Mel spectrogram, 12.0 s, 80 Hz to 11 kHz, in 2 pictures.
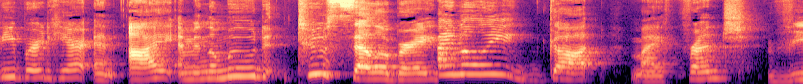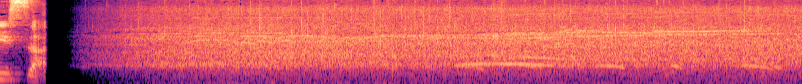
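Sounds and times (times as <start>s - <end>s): crowd applause: 6.6s - 12.0s.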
